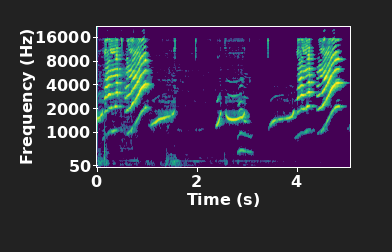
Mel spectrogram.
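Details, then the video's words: Indoor pet ringneck parrot mixing harsh, harmonic rising squawks with smooth sustained whistles, a clear level whistle in the middle and another burst of rising chirps near the end. "Talking parrot so cute"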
